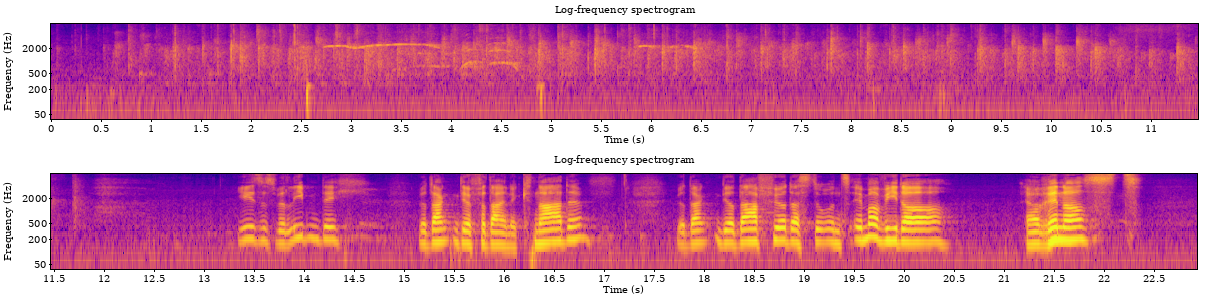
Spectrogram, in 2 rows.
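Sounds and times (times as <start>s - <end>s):
congregation applauding in church: 0.0s - 11.9s
speech: 13.4s - 14.6s, 15.2s - 17.0s, 17.7s - 20.5s, 21.2s - 22.4s.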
